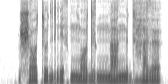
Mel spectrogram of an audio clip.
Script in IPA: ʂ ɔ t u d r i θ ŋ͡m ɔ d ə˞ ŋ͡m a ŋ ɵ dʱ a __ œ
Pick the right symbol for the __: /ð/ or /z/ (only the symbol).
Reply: ð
